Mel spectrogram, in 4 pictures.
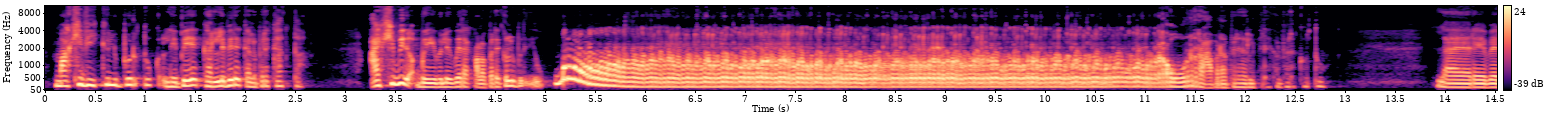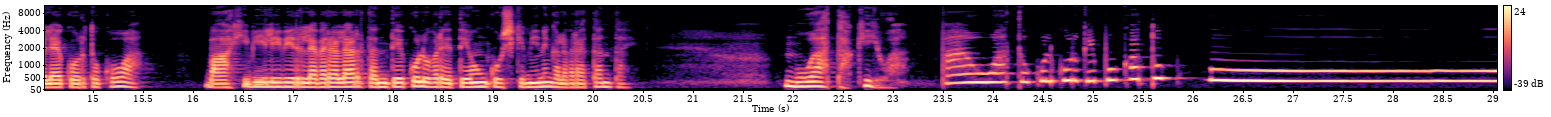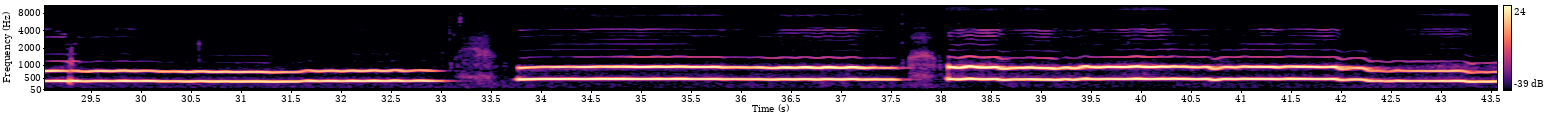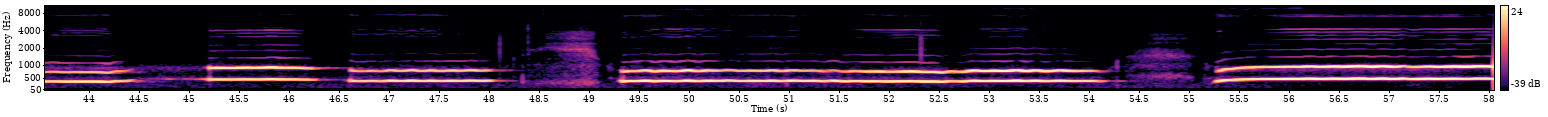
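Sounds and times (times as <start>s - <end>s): woman humming: 5.1s - 11.8s, 26.2s - 33.1s
quick breath: 13.0s - 13.8s, 20.6s - 21.8s, 33.2s - 33.7s, 48.4s - 49.2s, 54.4s - 55.2s.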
